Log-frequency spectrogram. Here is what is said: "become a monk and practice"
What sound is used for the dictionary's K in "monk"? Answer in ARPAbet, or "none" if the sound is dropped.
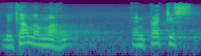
none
